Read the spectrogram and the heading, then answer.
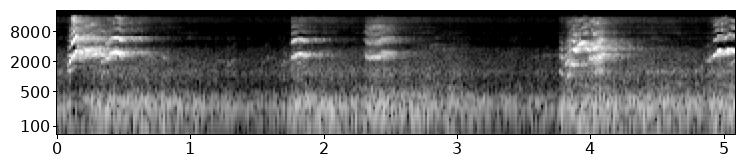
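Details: A backyard rainbow lorikeet group while feeding: piercing, rasping screeches in separate bursts with quiet gaps between, set against a low steady hum.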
